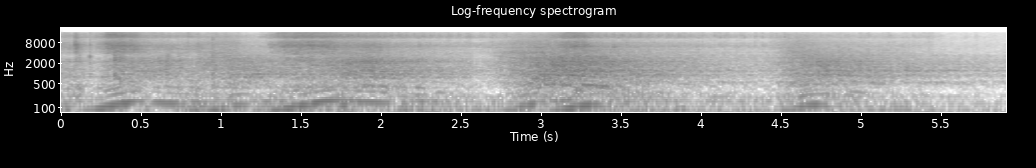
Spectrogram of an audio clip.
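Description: Triumph Vitesse straight-six engine, transplanted into a Herald estate, running and revved several times, the pitch rising and falling with each blip of the throttle.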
